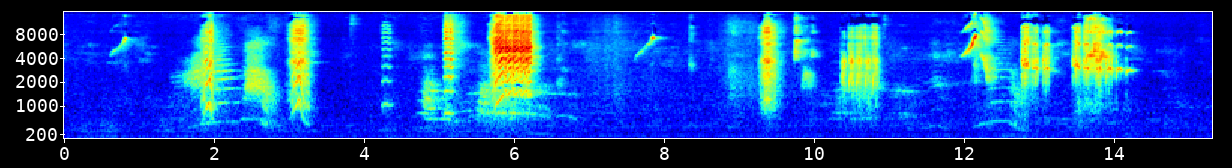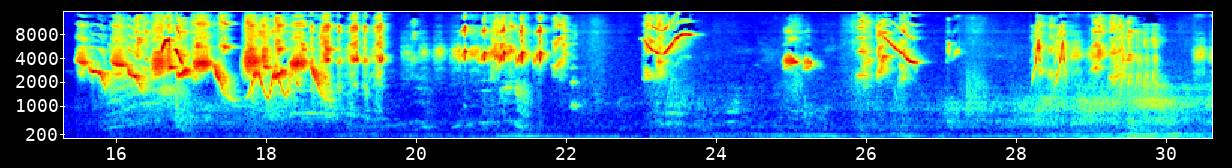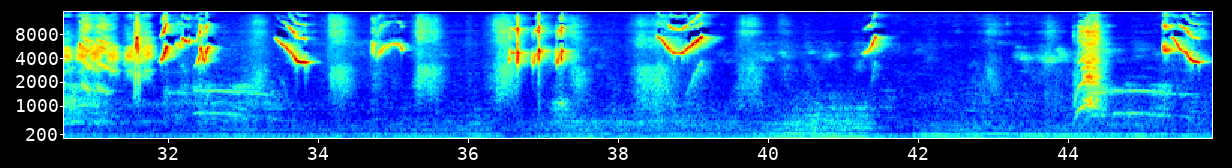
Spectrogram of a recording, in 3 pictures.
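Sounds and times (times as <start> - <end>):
starling whistles and chirps: 15.5 - 19.6, 20.2 - 22.2, 23.0 - 23.8, 24.9 - 27.3, 28.2 - 32.8, 33.4 - 34.0, 34.7 - 35.6, 36.4 - 37.5, 38.4 - 39.3, 41.3 - 41.6, 43.4 - 45.9
bird chatter: 15.5 - 22.2, 28.2 - 40.4.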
